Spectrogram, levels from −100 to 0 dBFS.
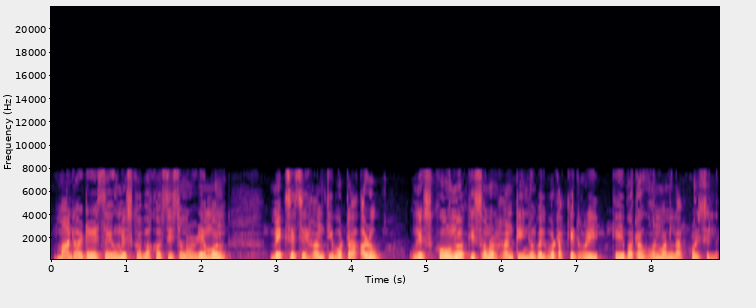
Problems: constant background noise, background conversations at intervals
